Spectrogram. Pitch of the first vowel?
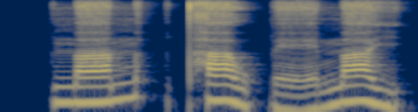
rising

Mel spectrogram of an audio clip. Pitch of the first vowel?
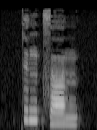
high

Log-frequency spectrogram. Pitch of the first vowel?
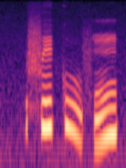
high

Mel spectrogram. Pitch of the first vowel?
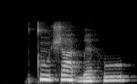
high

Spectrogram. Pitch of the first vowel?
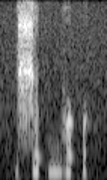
high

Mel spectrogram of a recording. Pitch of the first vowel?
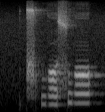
rising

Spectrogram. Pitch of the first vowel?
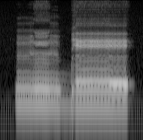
low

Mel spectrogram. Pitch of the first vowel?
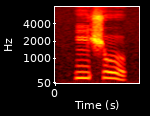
high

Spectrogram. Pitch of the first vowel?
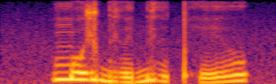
high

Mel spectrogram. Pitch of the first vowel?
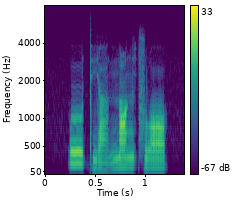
high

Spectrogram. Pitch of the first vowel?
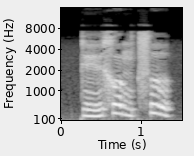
rising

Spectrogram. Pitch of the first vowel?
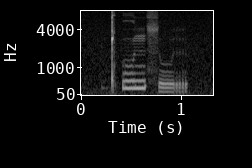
high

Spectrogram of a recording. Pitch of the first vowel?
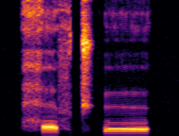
low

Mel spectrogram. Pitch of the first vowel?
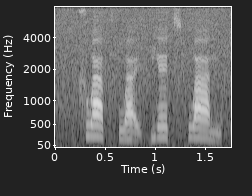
falling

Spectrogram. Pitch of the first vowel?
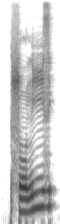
low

